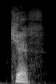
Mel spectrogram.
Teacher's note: Kef is articulated when the middle part of the tongue touches the palate. It is a weak consonant.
